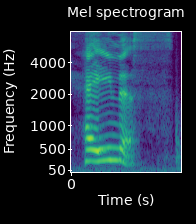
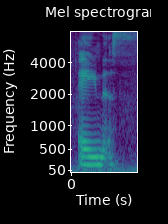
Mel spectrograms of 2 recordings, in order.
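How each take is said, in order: First: The word begins with an audible H sound. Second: The word begins with a vowel, no H.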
